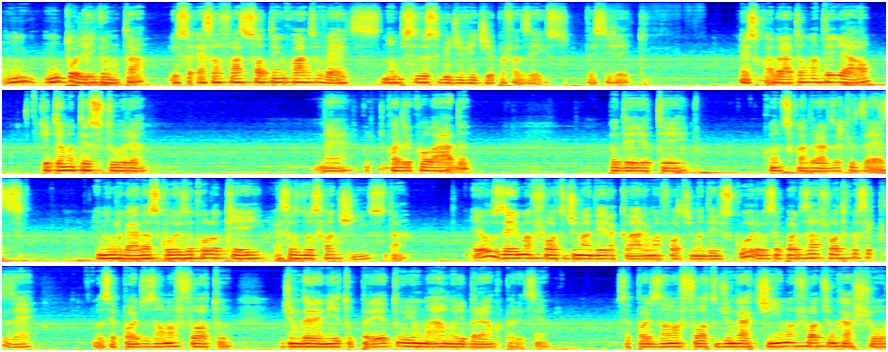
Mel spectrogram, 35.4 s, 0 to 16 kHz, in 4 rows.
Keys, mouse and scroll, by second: 10.0-11.3 scroll down 1, 11.3-13.0 scroll up 1, 13.0-15.3 drag, 17.6 ctrl+z, 21.6-23.6 scroll down 1.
